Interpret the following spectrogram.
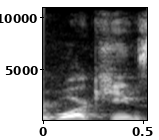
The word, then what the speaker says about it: Joachim: hey joaquin's like uh sorry joaquin's the way that this name is pronounced here in texas uh joachim is uh was pointing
